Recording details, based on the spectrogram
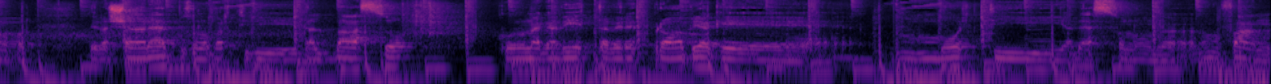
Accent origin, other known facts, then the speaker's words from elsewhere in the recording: San Benedetto del Tronto, Marche, Italy; born there; now in Acquaviva Picena, Italy; vivo ad Acquaviva Picena, sono nato a San Benedetto già da quasi 30 anni.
